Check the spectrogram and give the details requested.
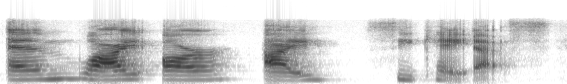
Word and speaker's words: Myricks: So the first part, Danessa, is Danessa, and then Myricks is Myricks.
